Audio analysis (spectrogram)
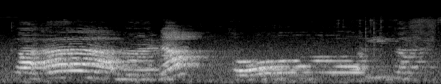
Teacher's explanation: Sebab dia ada mutajannisain dua huruf yang sejenis. Maka terus masuk idghamkan dia. Masukkan dia ke huruf yang kedu kedua.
